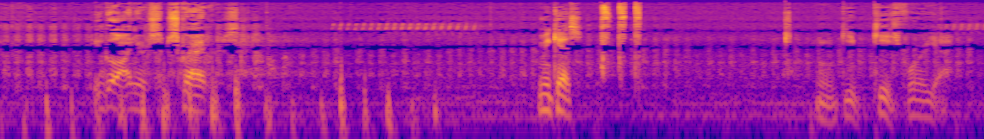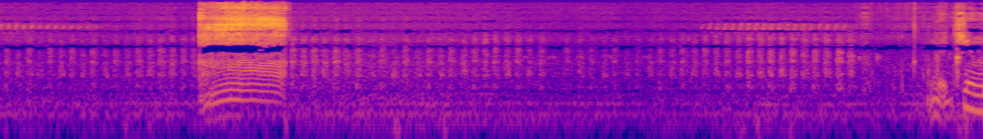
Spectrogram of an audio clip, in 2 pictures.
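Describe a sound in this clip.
A woman speaks softly to a dog close by.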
